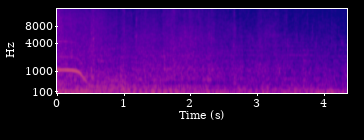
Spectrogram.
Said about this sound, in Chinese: 你同我講，你話揸快艇過嚟。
